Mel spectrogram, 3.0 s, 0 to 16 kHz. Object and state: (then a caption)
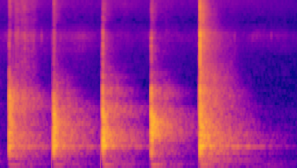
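Empty slurry tanker. Five knocks on the steel tank of an old JWT Western slurry tanker, at least 20 years old, each giving a hollow metallic clang with a ringing tone near 500 Hz that fades after every strike, the last one ringing longest. The tank sounds empty, and its back door is to be unbolted and opened later so it can be cleaned out.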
